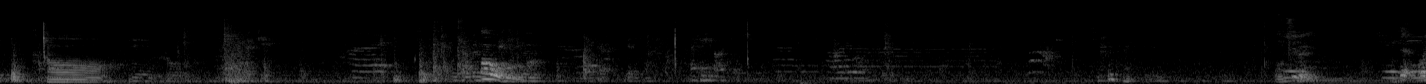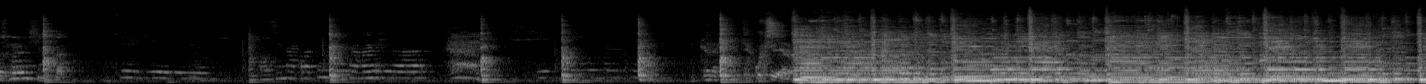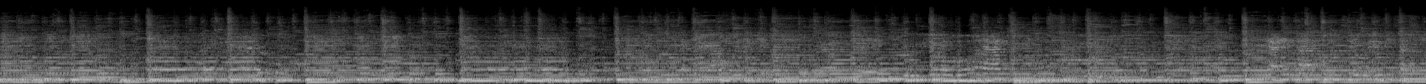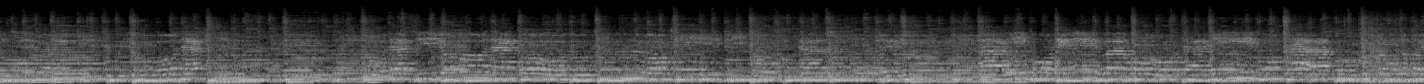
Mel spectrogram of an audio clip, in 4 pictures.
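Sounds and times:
acoustic guitars strummed: 0:22.2 - 0:57.0
woman singing: 0:30.0 - 0:57.0.

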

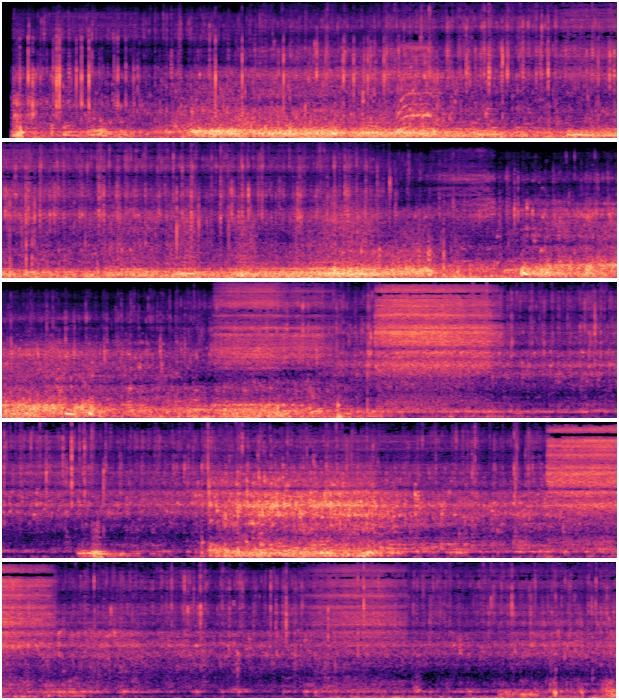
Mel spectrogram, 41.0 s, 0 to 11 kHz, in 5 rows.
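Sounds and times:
underwater exhaled bubbles: 0:00.1 - 0:40.9
regulator hissing breaths: 0:19.2 - 0:23.2, 0:31.9 - 0:33.6, 0:36.9 - 0:38.4.

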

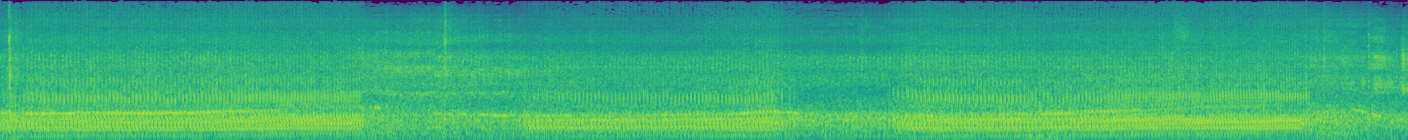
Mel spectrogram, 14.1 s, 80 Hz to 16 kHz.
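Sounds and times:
go-kart engine revving: 0:00.0 - 0:14.0.

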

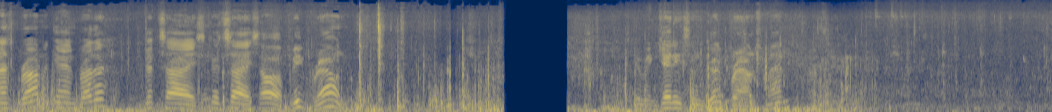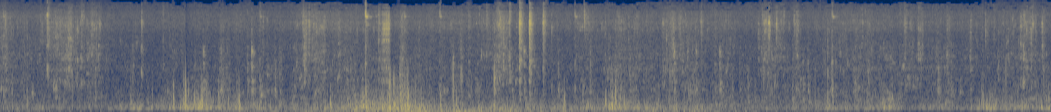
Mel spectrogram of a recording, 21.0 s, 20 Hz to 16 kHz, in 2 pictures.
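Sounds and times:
wind buffeting microphone: 0:00.0 - 0:05.0, 0:05.7 - 0:21.0
water slapping against boat hull: 0:01.2 - 0:05.0, 0:05.7 - 0:21.0.

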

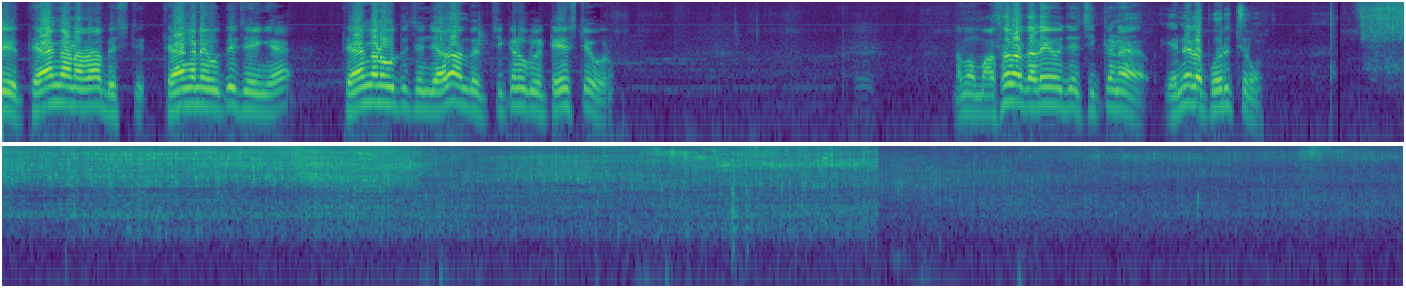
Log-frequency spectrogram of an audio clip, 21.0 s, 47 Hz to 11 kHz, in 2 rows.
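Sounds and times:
chicken deep-frying in oil: 0:10.1 - 0:21.0.

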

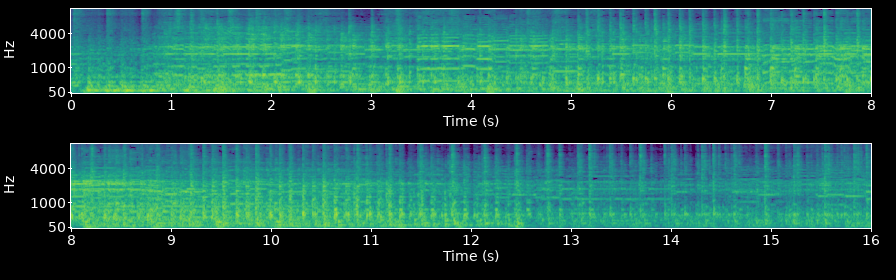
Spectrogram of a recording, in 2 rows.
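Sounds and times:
dense crowd noise: 0:00.0 - 0:16.0
frame drums beaten quickly: 0:00.0 - 0:16.0.

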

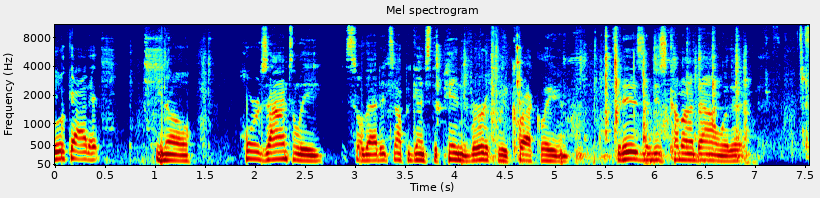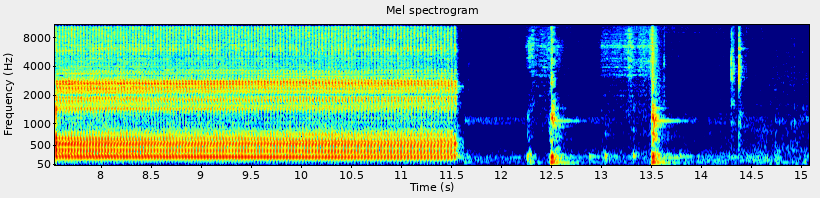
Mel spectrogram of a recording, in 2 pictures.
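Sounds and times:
shop press humming: 0:07.5 - 0:11.6.

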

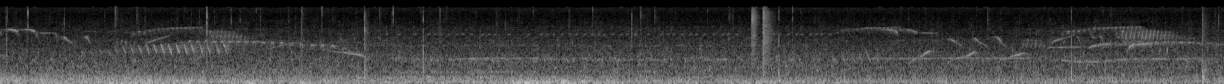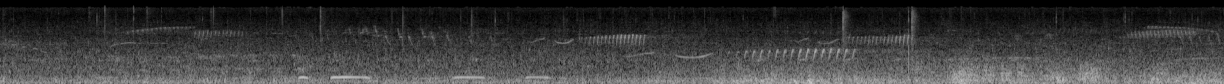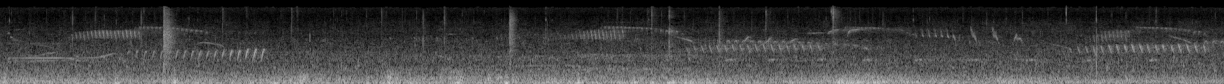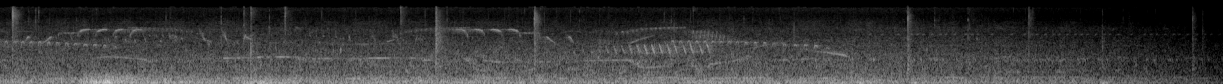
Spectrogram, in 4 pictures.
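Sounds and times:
forest background hiss: 0:00.0 - 0:48.9
small birds chirping and trilling: 0:00.0 - 0:48.9
songbirds singing: 0:00.0 - 0:48.9
owl hooting: 0:15.2 - 0:16.1, 0:16.7 - 0:17.9.

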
